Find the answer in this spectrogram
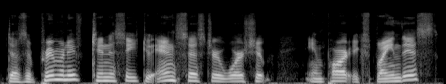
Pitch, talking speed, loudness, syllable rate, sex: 160 Hz, 150 wpm, -18 LUFS, 5.0 syllables/s, male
